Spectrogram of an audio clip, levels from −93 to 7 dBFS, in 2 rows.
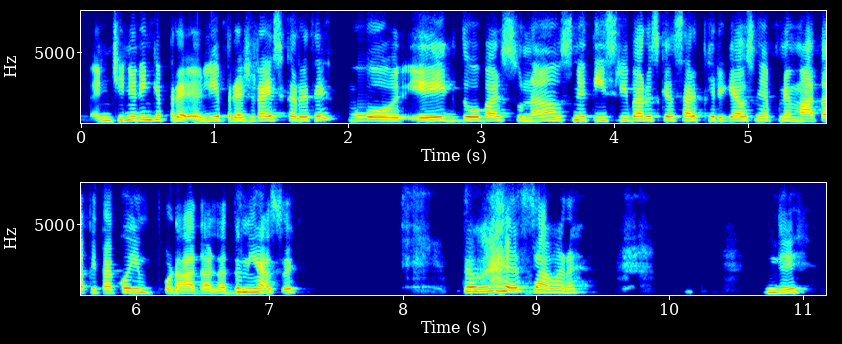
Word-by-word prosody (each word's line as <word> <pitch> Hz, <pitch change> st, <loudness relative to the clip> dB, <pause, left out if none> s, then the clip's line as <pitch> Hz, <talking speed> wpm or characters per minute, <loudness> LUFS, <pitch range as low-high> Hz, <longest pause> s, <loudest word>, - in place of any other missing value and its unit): Engineering 265 Hz, +4 st, 0 dB
के 290 Hz, -, 0 dB
pray -, -, +1 dB
लिए 245 Hz, +3 st, 0 dB
pressurise 245 Hz, +5 st, 0 dB
कर 255 Hz, -, +1 dB
रहे 240 Hz, +3 st, +1 dB
थे, -, -, -4 dB, 0.2 s
वो 230 Hz, -1 st, +2 dB
1-2 225 Hz, +3 st, +3 dB
बार 245 Hz, 0 st, +1 dB
सुना 235 Hz, +3 st, -1 dB
उसने 270 Hz, -1 st, -2 dB
तीसरी 235 Hz, +1 st, -3 dB
बार 250 Hz, 0 st, +2 dB
उसके 255 Hz, 0 st, 0 dB
सर 250 Hz, 0 st, +1 dB
फिर 250 Hz, -4 st, -1 dB
गया 240 Hz, 0 st, +3 dB
उसने 255 Hz, +1 st, -3 dB
अपने 240 Hz, -1 st, -4 dB
माता-पिता 220 Hz, +3 st, -1 dB
को 245 Hz, +5 st, 0 dB
ही 260 Hz, -, +3 dB, 0.2 s
उड़ा 195 Hz, 0 st, 0 dB
डाला 190 Hz, +1 st, -2 dB
दुनिया 260 Hz, -3 st, +4 dB
से। 240 Hz, +2 st, -1 dB, 1.3 s
तो 310 Hz, 0 st, +4 dB
ऐसा 295 Hz, -2 st, +4 dB
हो 255 Hz, 0 st, 0 dB
रहा 240 Hz, 0 st, -4 dB
है। 245 Hz, -, -25 dB, 1.3 s
जी। 240 Hz, +1 st, -1 dB
245 Hz, 185 wpm, -22 LUFS, 230-260 Hz, 1.3 s, दुनिया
